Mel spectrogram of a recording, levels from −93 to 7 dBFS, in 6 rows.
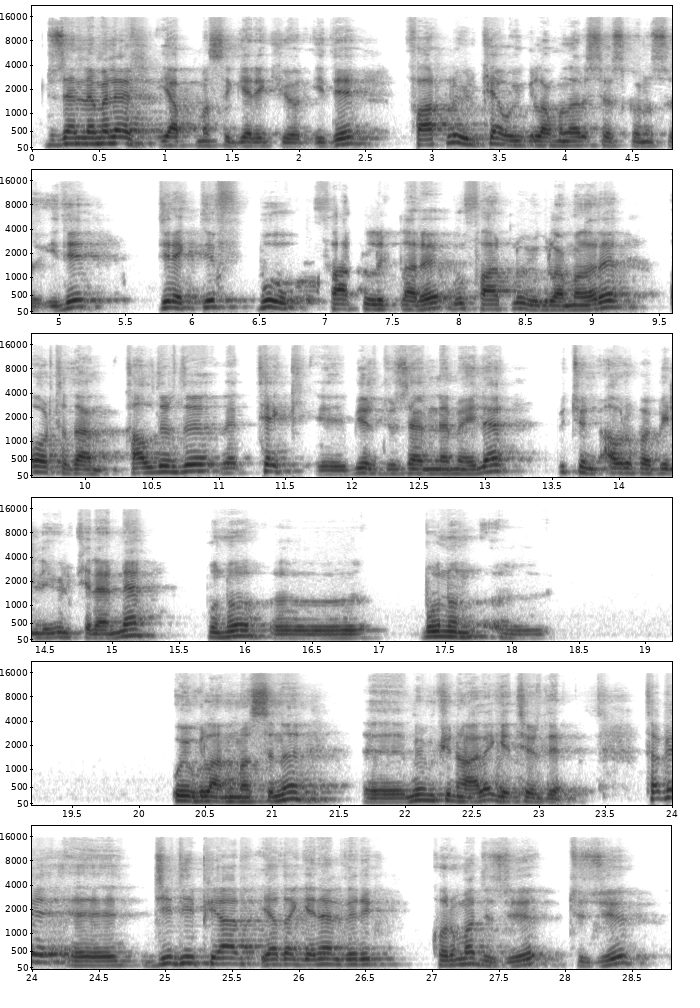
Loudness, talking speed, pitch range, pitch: -17 LUFS, 85 wpm, 115-165 Hz, 135 Hz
